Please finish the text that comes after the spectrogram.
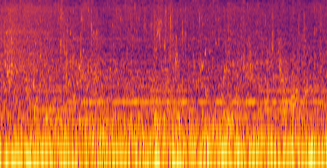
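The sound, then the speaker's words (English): A canoe carrying five people moves across a lake toward a neon flag, with steady watery swishing and sloshing over a low constant rumble. The sound is fairly loud, with no voices. “The five of them started to make their way across the lake in a canoe to the flag.”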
